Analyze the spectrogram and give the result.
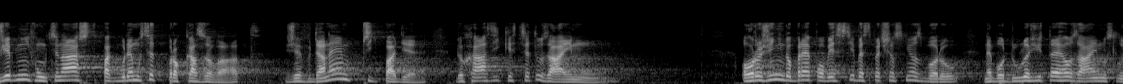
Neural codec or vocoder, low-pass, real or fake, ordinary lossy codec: none; 7.2 kHz; real; AAC, 96 kbps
